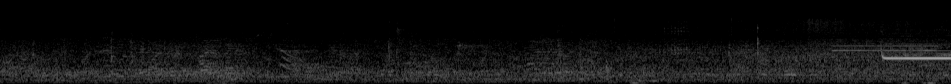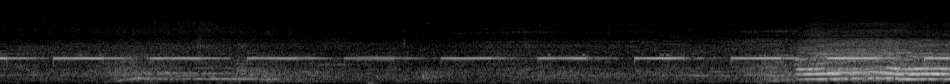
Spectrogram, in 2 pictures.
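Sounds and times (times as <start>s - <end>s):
reversing alarm beeping: 8.3s - 19.0s.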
